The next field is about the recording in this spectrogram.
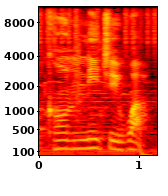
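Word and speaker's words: こんにちは: keep in mind it's with konichiwa you want to make sure you hold the end and konichiwa because there is an in sound and then there's a knee sound so konichiwa another thing you can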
